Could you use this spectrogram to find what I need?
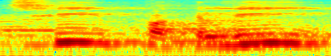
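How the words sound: The word breaks after the first syllable 'chhi'. The speaker calls it wrong. "यहाँ पर तोड़ देगा तो बनेगा छी पकली"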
